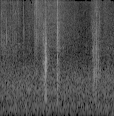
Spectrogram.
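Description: Near silence with a few soft footsteps on paving slabs, one about a second in and another near the end.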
